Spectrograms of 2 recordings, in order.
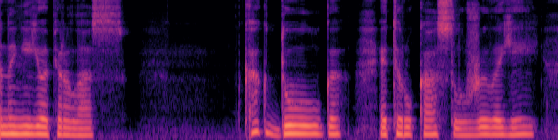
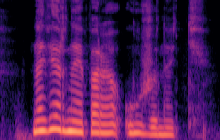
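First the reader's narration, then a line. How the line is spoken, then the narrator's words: Plain. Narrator (Russian): сказала она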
